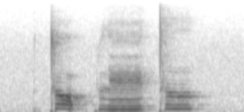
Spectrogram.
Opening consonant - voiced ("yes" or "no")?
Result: no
